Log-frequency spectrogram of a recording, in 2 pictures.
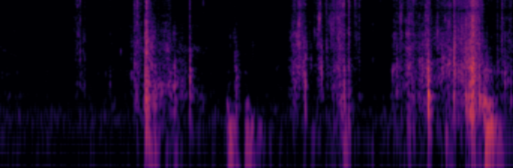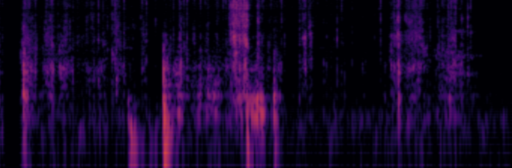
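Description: A cardboard box rustles and crinkles as a hand handles it close by.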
